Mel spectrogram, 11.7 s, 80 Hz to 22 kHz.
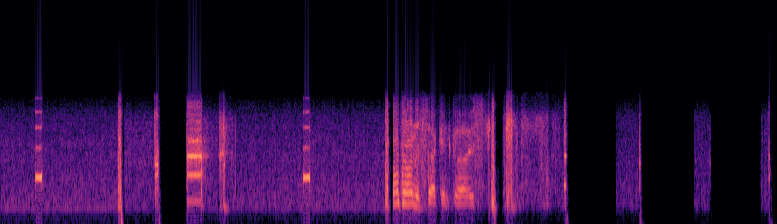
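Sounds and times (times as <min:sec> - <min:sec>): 
short electronic dialing tones from a phone patch: 0:02.8 - 0:03.1
speech: 0:05.9 - 0:07.5.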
